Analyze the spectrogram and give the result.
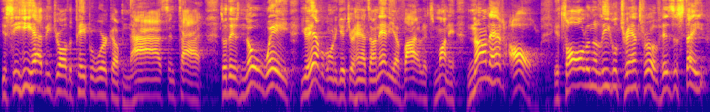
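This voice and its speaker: Small-town Southern attorney: slightly high voice, courtly, smug, impossible to rattle. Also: male voice, lively intonation, normal speed, few pauses, fairly bright tone. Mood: firm, satisfied. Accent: Southern American. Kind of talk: live stage play acting.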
